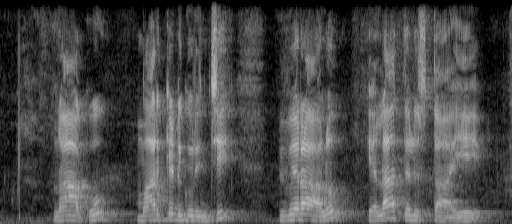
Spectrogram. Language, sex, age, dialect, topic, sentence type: Telugu, male, 31-35, Southern, agriculture, question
